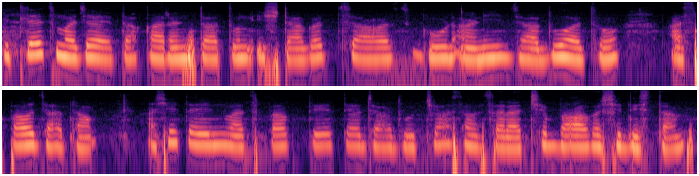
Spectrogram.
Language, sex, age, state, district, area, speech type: Goan Konkani, female, 18-30, Goa, Salcete, rural, spontaneous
